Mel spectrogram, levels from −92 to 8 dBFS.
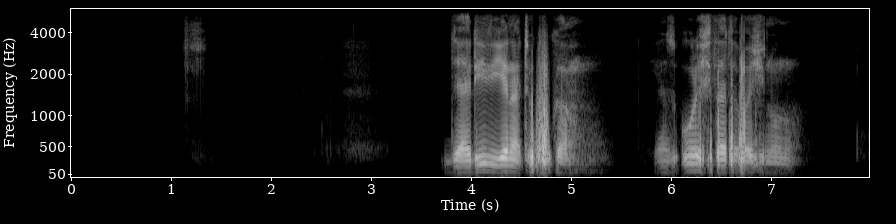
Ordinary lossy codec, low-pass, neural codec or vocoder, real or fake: none; 5.4 kHz; none; real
